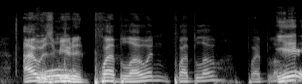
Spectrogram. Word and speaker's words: Pueblo: Pueblo. Pueblo.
